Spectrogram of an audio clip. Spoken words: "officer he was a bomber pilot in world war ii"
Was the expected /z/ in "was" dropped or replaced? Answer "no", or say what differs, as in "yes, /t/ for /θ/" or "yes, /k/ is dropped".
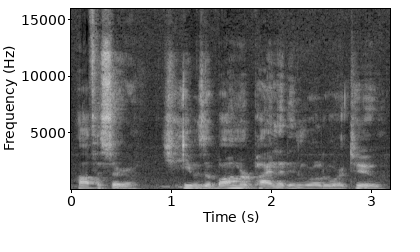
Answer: no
